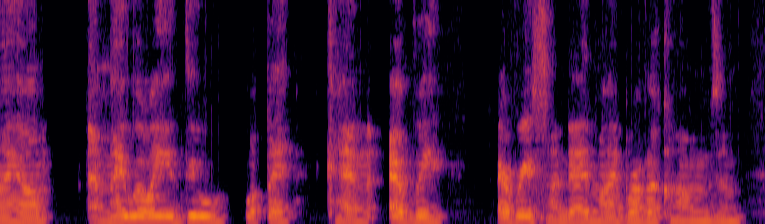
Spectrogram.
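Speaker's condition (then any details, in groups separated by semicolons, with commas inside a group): Cerebral palsy; oxygen loss at birth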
